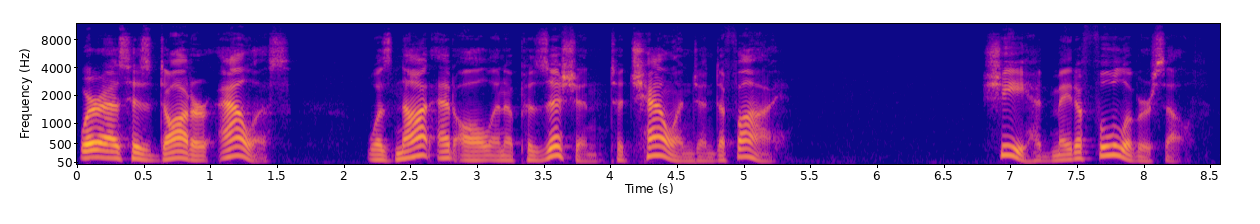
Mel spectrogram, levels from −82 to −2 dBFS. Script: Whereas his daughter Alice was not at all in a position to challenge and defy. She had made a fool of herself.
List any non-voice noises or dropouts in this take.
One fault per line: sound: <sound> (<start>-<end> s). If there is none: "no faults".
no faults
